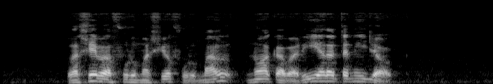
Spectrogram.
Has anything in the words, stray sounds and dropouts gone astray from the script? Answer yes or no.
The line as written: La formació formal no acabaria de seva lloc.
yes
